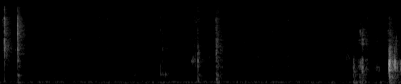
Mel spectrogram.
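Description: Playing cards from a game's action deck being gathered and shuffled: a few faint scattered clicks and rustles, clustered near the start, around the middle and just before the end.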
